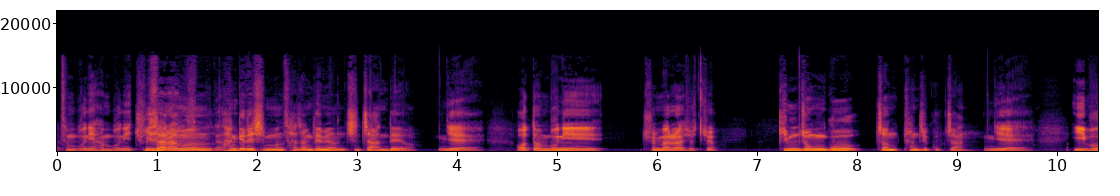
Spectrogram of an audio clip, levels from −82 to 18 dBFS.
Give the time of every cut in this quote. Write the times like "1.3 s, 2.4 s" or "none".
5.2 s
